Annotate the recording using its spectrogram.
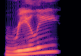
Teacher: Your voice goes up slightly at the end. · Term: Rising tone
